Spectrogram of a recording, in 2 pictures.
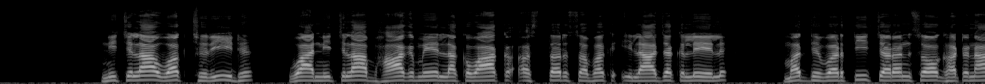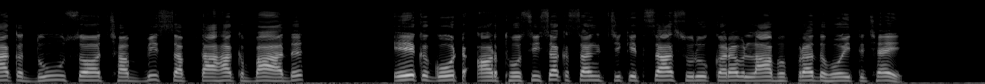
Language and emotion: Maithili, neutral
